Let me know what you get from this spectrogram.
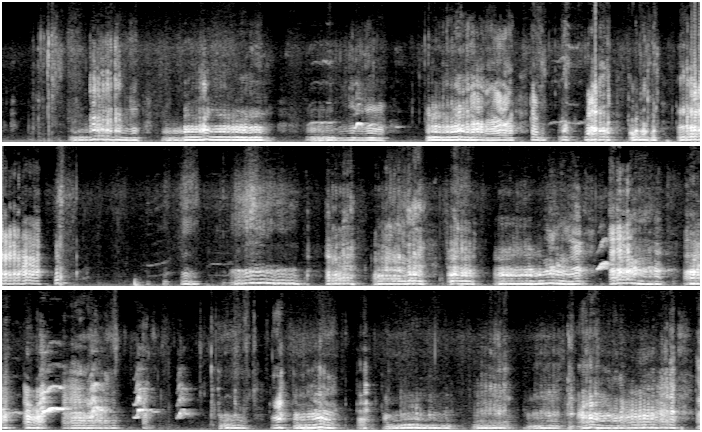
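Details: Jack Russell Terriers playing tug of war with a blanket, growling in repeated bursts of rough, throaty rumbles separated by short pauses, continuing steadily throughout, indoors.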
